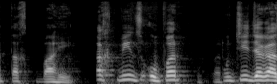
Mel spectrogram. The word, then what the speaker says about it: तख्त बाही: तख्त बाही यहाँ का एक लैंडमार्क है, जिसको आमतौर पे तख्त भाई कहते हैं। ये मिसप्रोनाउंसिएशन है, तख्त बाही।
